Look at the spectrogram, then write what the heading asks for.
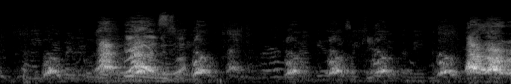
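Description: A small dog, the mascot of a committee, gives a series of short yips and barks at a press event, mixed in with someone speaking nearby.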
